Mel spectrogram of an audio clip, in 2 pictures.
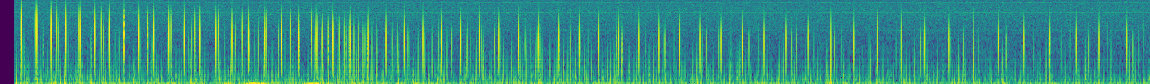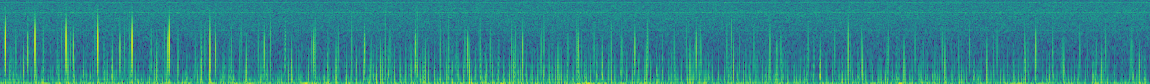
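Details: EMG teaching recording of abnormal spontaneous activity: a rapid stream of crisp clicks and pops over steady static, fibrillation potentials and positive sharp waves.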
